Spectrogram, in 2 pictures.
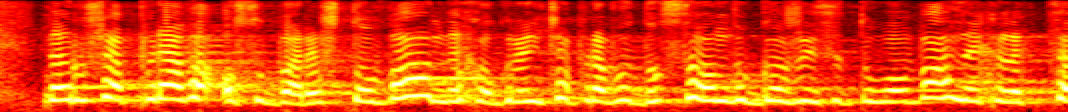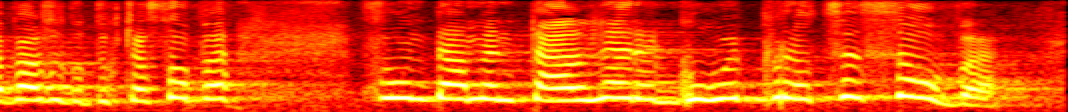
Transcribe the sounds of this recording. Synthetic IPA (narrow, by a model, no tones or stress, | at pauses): naɾuʂapɾavaʔɔsupaɾɛʂt̪ɔvanɘxɔɡɾaɲit͡ʂapɾavɔd̪ɔsɔnd̪uɡɔʐɛjsɘt̪uɔvanɘxlɛk̚t̪sɛvaʐnɛd̪ɔt̪ɘxkt͡ʂasɔvɛ | fund̪amɛnt̪alnɛɾɛɡuwɘpɾɔt̪sɛsɔvɛ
